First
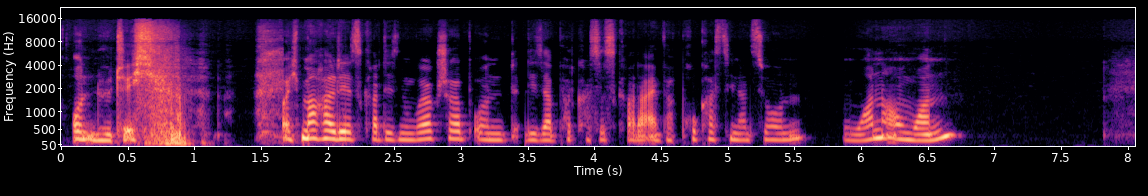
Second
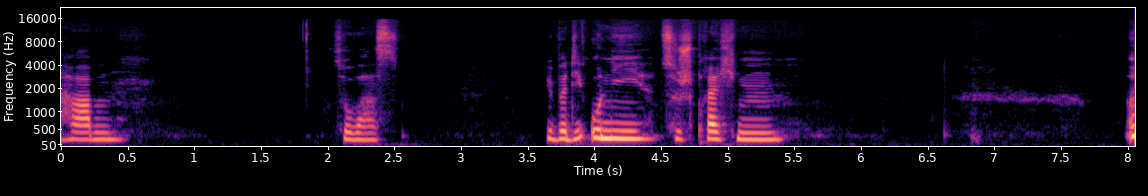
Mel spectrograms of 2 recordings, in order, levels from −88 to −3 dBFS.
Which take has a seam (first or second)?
first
